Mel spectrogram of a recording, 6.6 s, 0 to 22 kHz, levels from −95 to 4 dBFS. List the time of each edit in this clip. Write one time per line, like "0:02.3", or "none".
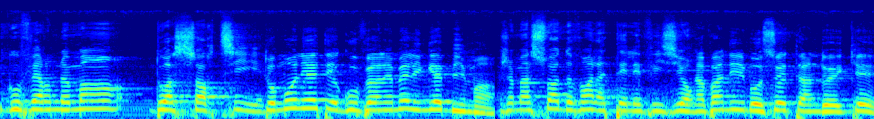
0:03.8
